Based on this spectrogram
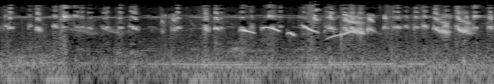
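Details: Green-winged saltator singing in the Judas style, meant to warm up a quiet bird: short whistled slurs, some rising and some falling, mixed with dense chirps and a steady thin high tone throughout.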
